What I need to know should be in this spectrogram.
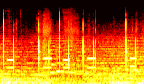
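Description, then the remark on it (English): A series of short electronic telephone keypad tones, about six beeps at an irregular pace, each paired with a sharp button click, clear over a low background hum. “Here's the phone, sir.”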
